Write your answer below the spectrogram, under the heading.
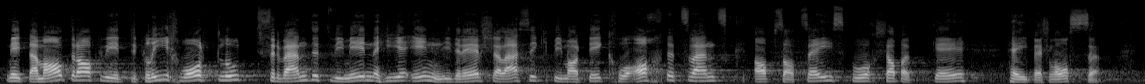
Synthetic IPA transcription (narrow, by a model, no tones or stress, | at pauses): mɪt̚d̥æmɑːt̪ɾɑːɡvɪt̚d̥əɡ̥liːχʋɔrtlytfəɾʋænd̪ətʋimɪːɾnəɦiəʔɪnɪdəɾɛːɾʃtəlæːsikb̥imɑɾtɪkʰχl̩ˠʔɑχt̪ət͡sʋænt͡skɑpsɑt͡sɛɪsb̥uəχʃɑbəɡ̥ɛː | hɛjbɛʃlɔsə̰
